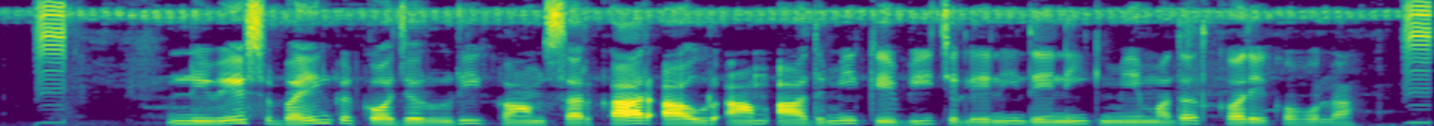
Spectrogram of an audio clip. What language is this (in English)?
Bhojpuri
